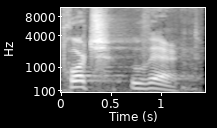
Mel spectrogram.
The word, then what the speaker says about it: Porte Ouverte: People tagged their message, Porte Ouverte. Did they say it right? I did. Okay, it's close enough.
